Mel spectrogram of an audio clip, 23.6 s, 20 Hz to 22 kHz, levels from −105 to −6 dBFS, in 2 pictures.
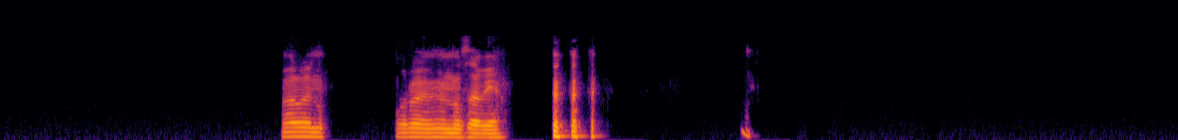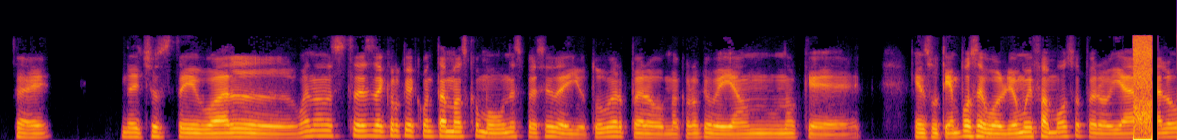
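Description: At 23.11 s, right at the tail of the speech, a harsh, lopsided rasp bursts in with hard edges and drops into dead silence until 23.36 s. This is file tags played as audio: a text metadata block and its zero padding were decoded as samples.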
